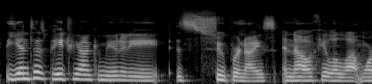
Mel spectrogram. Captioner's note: none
